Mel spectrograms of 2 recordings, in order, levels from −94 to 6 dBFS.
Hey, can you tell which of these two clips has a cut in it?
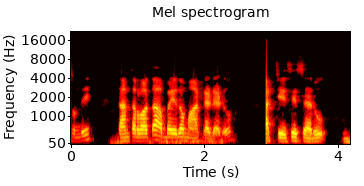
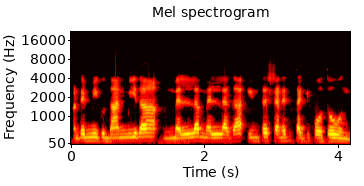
first; 1 cut; at 2.9 s

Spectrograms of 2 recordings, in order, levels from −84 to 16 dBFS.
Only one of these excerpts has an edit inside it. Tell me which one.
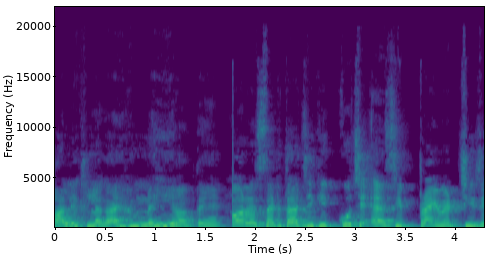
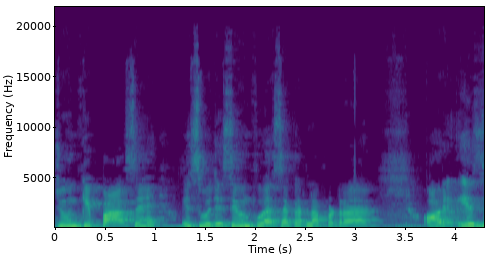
first; 1 cut; at 1.8 s

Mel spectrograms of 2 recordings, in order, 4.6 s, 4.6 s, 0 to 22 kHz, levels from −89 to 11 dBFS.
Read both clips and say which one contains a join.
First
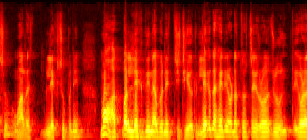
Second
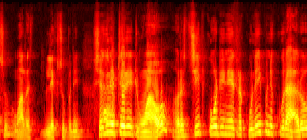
second; 1 cut; at 1.3 s

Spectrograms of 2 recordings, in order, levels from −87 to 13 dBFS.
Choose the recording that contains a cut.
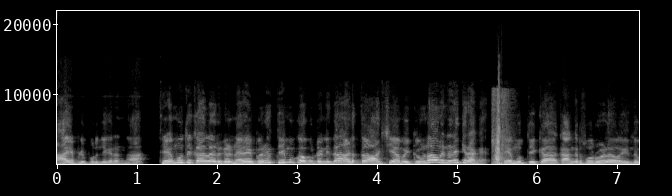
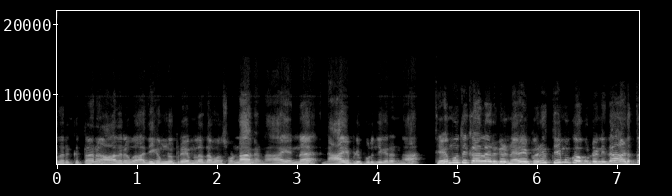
first; 1 cut; at 5.5 s

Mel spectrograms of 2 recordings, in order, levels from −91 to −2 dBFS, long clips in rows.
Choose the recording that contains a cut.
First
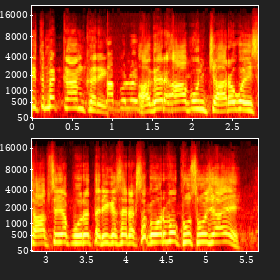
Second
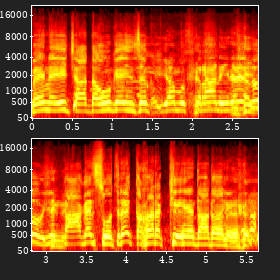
first; 1 cut; at 1.0 s

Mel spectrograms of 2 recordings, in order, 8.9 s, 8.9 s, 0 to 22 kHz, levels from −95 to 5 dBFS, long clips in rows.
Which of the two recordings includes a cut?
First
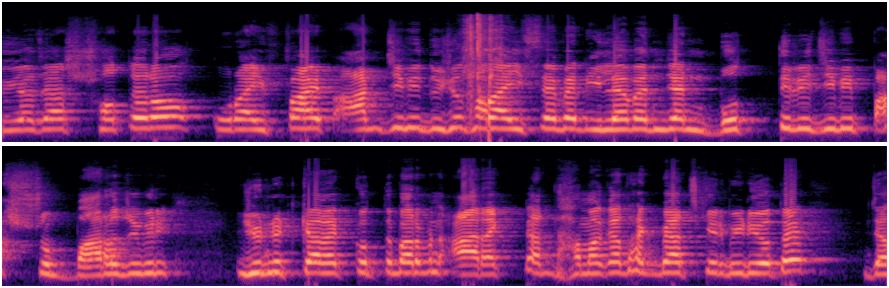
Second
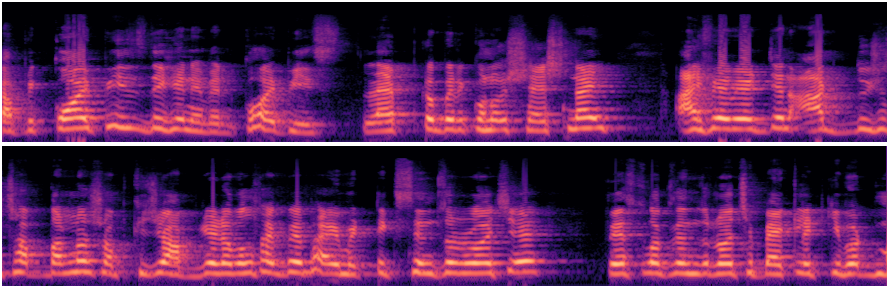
first; 1 cut; at 2.4 s

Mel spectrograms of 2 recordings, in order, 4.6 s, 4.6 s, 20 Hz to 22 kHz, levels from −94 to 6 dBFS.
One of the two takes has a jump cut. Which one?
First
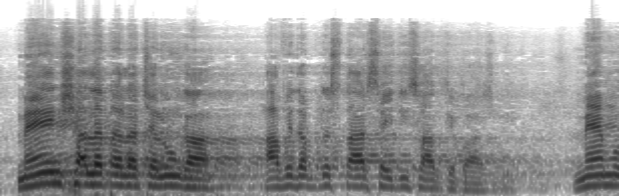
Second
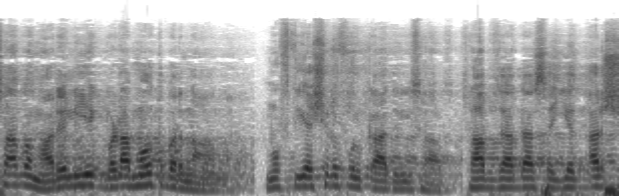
second; 2 cuts; at 1.8 s, 3.4 s

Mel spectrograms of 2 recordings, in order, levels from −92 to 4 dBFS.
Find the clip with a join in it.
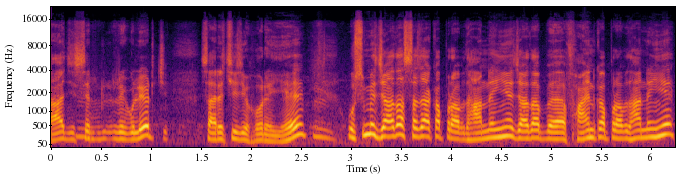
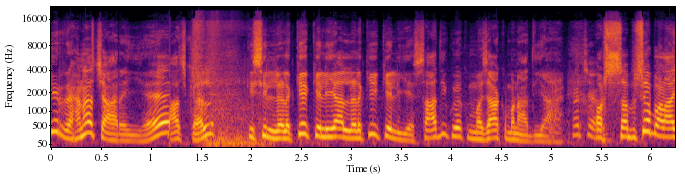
second; 1 cut; at 1.2 s

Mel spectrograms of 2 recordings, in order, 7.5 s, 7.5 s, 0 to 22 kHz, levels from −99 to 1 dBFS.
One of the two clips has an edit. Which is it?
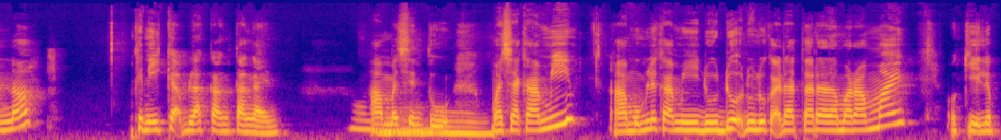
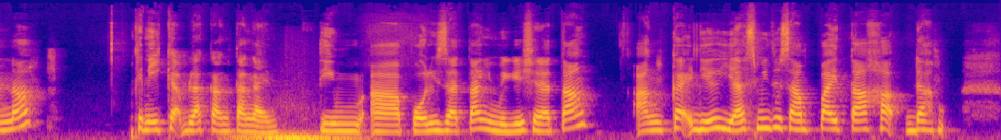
second; 1 cut; at 2.3 s

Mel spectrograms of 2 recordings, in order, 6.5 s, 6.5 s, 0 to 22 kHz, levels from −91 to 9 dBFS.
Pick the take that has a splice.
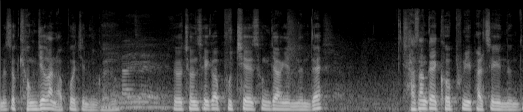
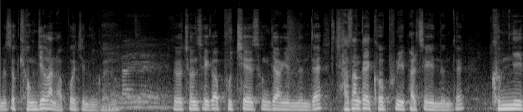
second; 1 cut; at 4.2 s

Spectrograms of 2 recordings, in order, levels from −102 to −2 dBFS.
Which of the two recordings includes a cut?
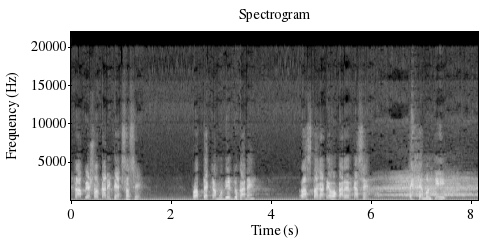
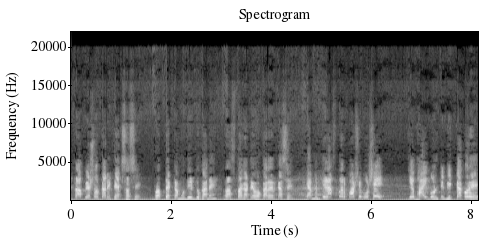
second; 3 cuts; at 1.5 s, 2.9 s, 4.5 s

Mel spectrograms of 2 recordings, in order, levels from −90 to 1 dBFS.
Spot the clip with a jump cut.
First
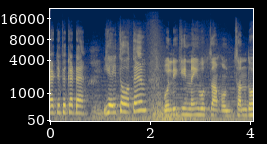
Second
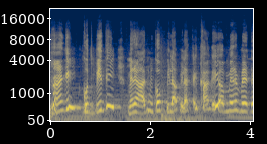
first; 1 cut; at 2.0 s

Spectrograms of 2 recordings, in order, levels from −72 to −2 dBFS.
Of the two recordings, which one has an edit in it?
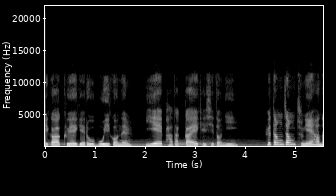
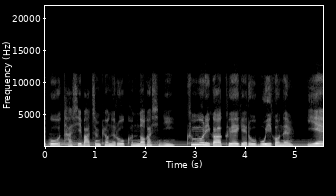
first; 1 cut; at 4.2 s

